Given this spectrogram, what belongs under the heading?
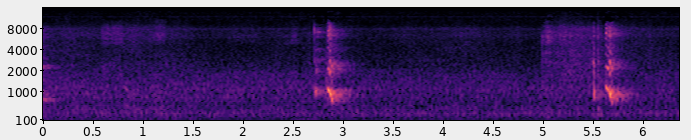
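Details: Hiccups in an awake young boy: two abrupt, sharp hiccup sounds about three seconds apart over quiet room noise.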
